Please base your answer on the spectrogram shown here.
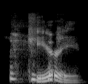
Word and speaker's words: Kery: But it's spelled like Kerry, so it's like a trap.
